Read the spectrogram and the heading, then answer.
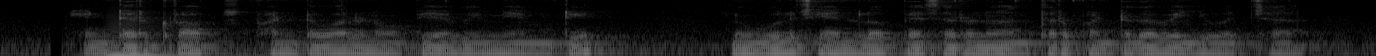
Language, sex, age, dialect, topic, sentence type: Telugu, male, 18-24, Utterandhra, agriculture, question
